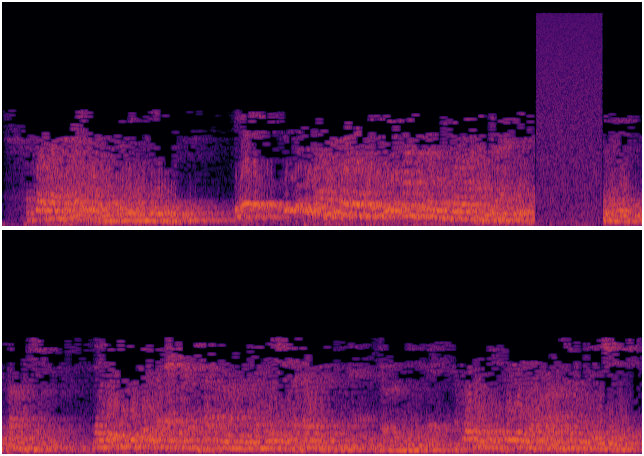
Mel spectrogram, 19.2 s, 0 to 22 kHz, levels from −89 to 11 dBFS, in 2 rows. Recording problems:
distortion; heavy; 27% of the sound clipped
room echo; strong; dies away in 2.5 s
off-mic speech; far
garbled, watery; badly; nothing above 3 kHz
audio cutting out; at 8 s for 1 s

